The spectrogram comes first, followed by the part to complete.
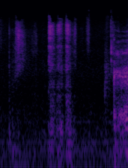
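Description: Near silence: room tone, with a few faint soft rustles about a second in.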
